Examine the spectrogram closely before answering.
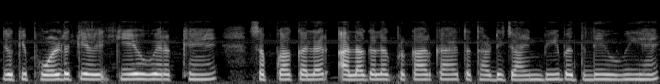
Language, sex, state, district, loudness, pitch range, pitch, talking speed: Hindi, female, Uttar Pradesh, Lucknow, -18 LUFS, 225-235 Hz, 230 Hz, 170 wpm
